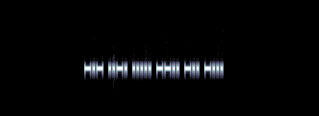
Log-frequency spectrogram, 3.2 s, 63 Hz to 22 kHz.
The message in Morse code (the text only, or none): KF5ZDB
